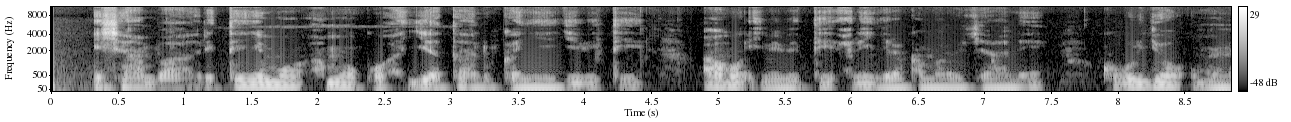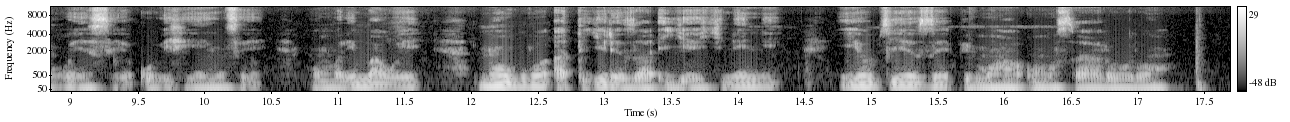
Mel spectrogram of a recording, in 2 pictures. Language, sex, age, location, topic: Kinyarwanda, male, 25-35, Huye, agriculture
